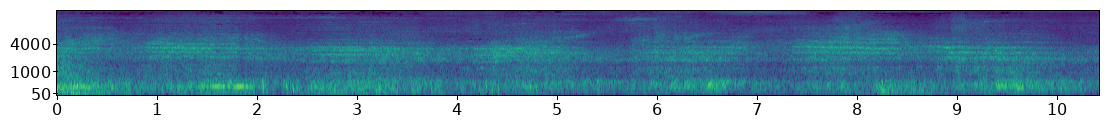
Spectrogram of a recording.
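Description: Freight train of empty bogie flat wagons passing close by over a level crossing: a continuous rumble and clatter of steel wheels on the rails, with a high metallic ringing from the wheels that swells and fades every couple of seconds.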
